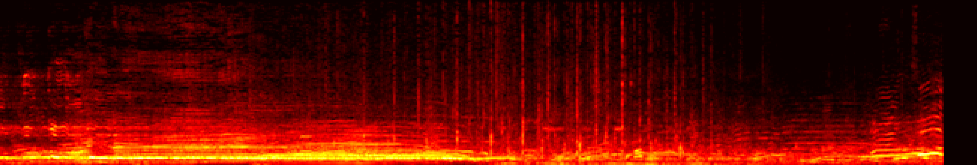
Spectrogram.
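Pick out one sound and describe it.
Loud amplified music plays from a stage.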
